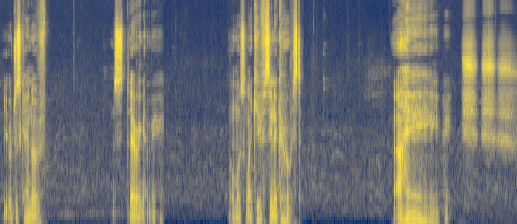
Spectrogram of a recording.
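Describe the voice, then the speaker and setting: Man acting a very deep, gravelly, gentle prince. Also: full character voice. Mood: hushed, urgent. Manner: hesitant, gentle, halting with sighs and stammers. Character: soft-spoken wounded young prince, wistful, gracious, secretly roaming a market. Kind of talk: ASMR roleplay acting.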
